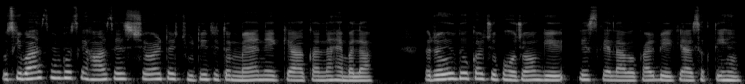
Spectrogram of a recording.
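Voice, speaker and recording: A woman's voice: mid-range voice, warm tone, close to an everyday voice. A woman voicing a cheeky, stubborn young bride in a storybook reading. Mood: sassy.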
